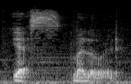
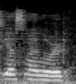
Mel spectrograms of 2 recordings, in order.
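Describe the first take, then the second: First: Soft, low-key butler's reply; Sebastian. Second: Said in the usual way. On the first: Acted. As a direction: answer quietly like an obedient butler. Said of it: "this is him saying". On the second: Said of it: "he says".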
